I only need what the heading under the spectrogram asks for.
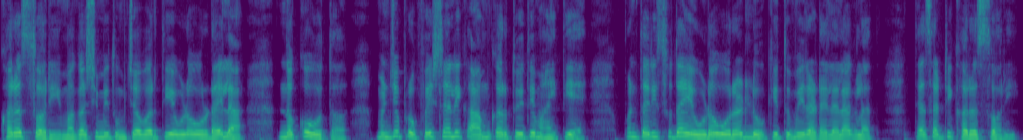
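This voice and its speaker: A young male boss from a family serial, earnest and formal with his employee, read out by a woman narrator. The voice stays mellow and soft-edged. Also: medium pitch, steady tone, fairly quick, natural voice. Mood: concerned. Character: angry young man, office boss.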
